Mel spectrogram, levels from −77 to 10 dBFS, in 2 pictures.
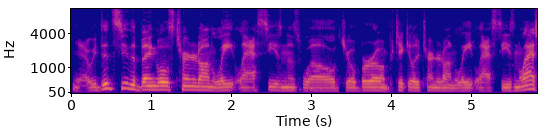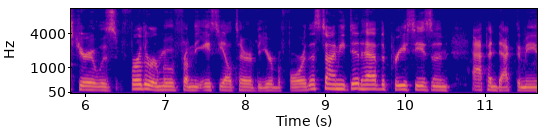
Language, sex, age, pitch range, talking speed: English, male, 30-49, 110-135 Hz, 235 wpm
